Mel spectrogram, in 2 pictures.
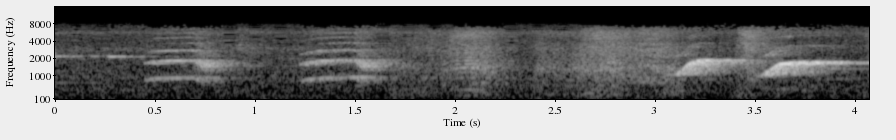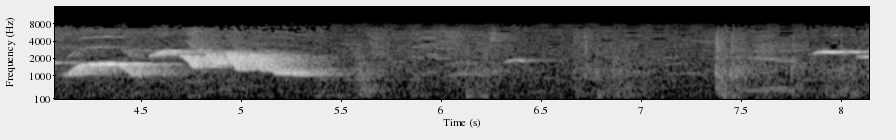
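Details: Captive spotted morning-thrush (Cichladusa guttata) from Tanzania on its first day in a new home, singing rich whistled phrases: paired short notes, then longer sliding whistles and a loud, warbling flourish. A white-rumped shama also sings.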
